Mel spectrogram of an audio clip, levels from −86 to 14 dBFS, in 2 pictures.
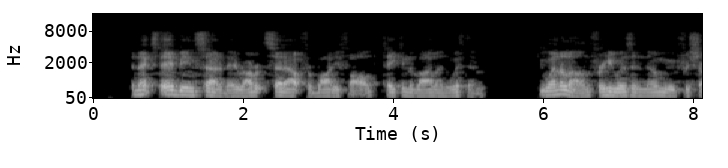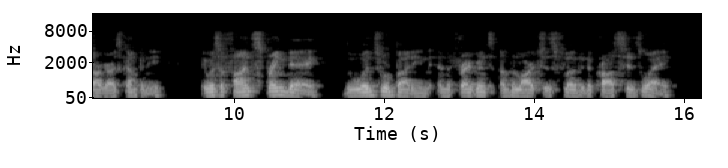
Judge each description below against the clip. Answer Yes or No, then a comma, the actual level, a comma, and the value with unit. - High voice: No, low, 110 Hz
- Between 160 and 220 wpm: Yes, average, 175 wpm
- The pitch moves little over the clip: Yes, narrow, 2.1 semitones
